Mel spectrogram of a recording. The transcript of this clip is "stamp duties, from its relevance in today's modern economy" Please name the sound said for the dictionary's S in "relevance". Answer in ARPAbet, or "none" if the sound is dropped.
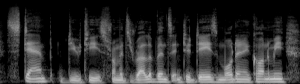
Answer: S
